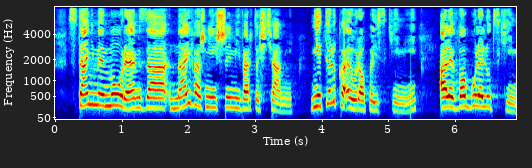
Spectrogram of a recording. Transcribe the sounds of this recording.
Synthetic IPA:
st̪aɲmɘmuɾɛmzanajvaʐɲejʂɘmʲivaɾt̪ɔɕt͡ɕamʲi | ɲɛt̪ɘlkɔɛwɾɔpɛjskʲimʲi | alɛvɔɡulɛlut̪skʲimʲ

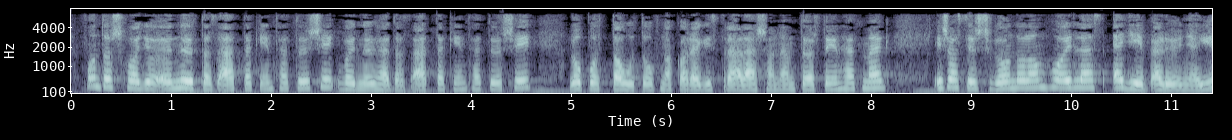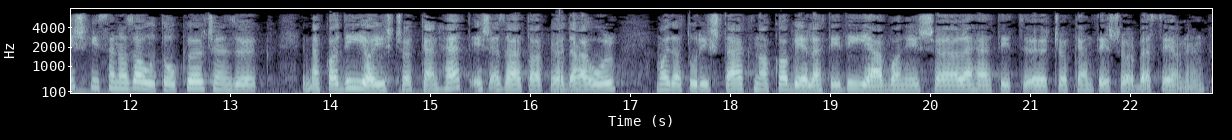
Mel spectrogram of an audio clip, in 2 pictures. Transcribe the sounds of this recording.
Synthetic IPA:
fo̞n̪t̪o̞ʃho̞ɟnøːt̪ːɒzaːt̪ːɛkint̪hɛt̪øːʃeːɡvɒɟnøːɦɛd̪ɒza̰ːt̪ːɛkint̪hɛt̪øːʃeːɡlo̞po̞t̪ːɒut̪oːknɒkɒɾɛɡist̪raːlaːʃɒnɛmt̪ø̞rt̪eːnɦɛt̪mɛɡ | eːʃɒst̪iʃɡo̞nd̪o̞lo̞mɦo̞ɟlɛsːɛɟeːbːɛløːɲɛiʃhisɛnɒzɒut̪oːkø̞lt͡ʃønzøːk | nɛkɒd̪iːjɒiʃt͡ʃøkːɛnɦɛt̪ḛːʃɛzaːlt̪ɒlpeːld̪a̰ːul | mɒjd̪ɒt̪uɾiʃt̪aːknɒkɒbeːrlɛt̪id̪iːjaːbɒniʃlɛɦɛt̪it̪ːt͡ʃøkːɛnt̪ḛːʃrø̰ːlbɛ̰sḛːlny̰ŋk

